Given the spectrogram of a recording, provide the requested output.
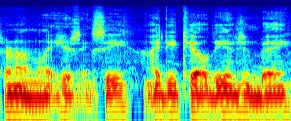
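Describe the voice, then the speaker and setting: With a very deep, low pitch, a man speaks at a moderate pace in a relaxed tone with monotone, flat intonation. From Michigan. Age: 60s. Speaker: RC hobbyist live streamer. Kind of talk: casual live stream chat. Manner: relaxed, filler-heavy.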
